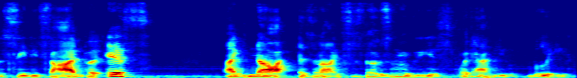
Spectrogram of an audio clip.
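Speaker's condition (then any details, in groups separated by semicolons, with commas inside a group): Disability causing slurred speech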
